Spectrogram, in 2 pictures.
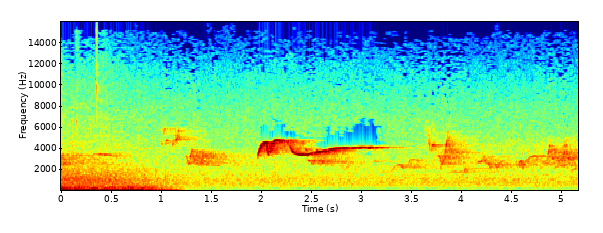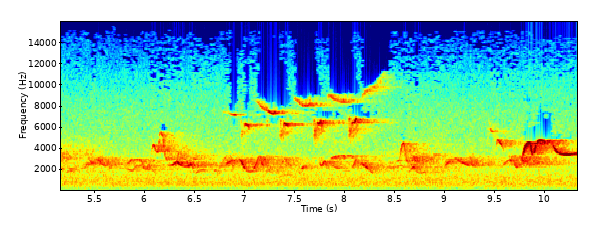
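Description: Small birds singing and chirping: a clear whistled call that drops and then holds its pitch about two seconds in, a run of short high chirps after it, and the same whistled call again near the end.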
